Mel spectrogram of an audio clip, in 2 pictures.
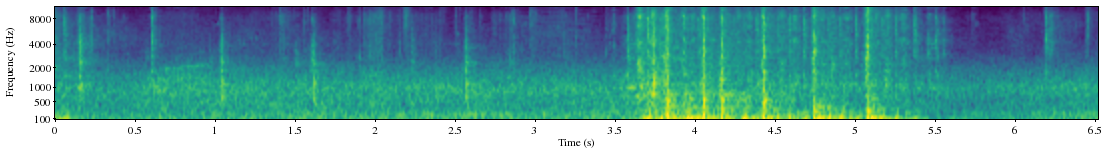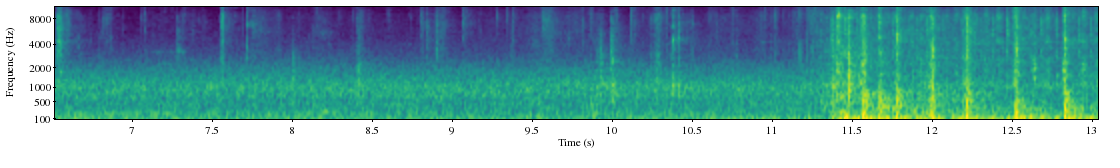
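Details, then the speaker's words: Yamaha XS650 twin, first start in 25 years on rebuilt stock carbs: ragged uneven idle, lumpy revs on throttle blips. One exhaust stays cold; owner suspects one carb not working, firing one cylinder only; a spark plug wasn't fully in. "I'm pretty sure this one carb is not doing its job because this exhausts it's still cold and this one's got some warmth in it so I think I think it's only firing the one cylinder right now"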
